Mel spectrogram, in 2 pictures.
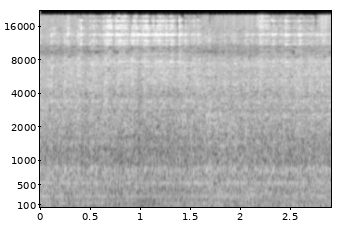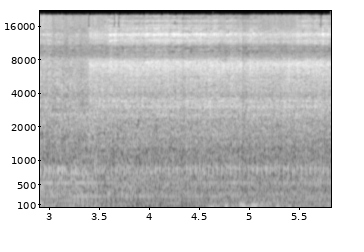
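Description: Constant loud rushing roar with a rough low flutter and faint hum, steady throughout; this fan runs far noisier than it should.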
